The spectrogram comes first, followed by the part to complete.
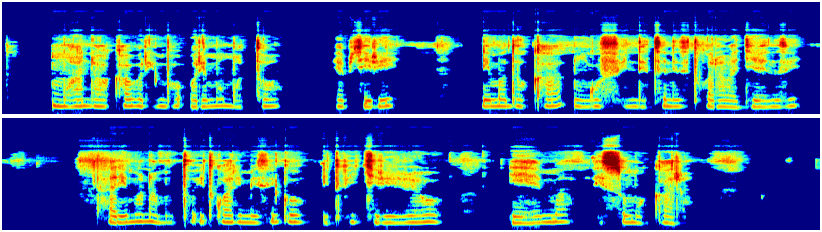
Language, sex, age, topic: Kinyarwanda, female, 18-24, government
